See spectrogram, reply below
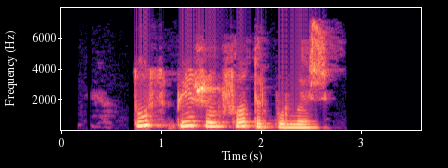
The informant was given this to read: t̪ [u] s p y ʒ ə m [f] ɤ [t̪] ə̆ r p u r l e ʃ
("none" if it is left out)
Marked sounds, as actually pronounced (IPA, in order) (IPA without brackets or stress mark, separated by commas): u, f, t̪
